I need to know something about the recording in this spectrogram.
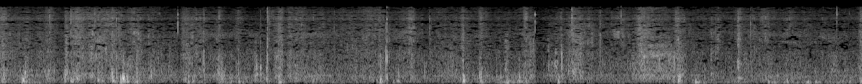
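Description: Footsteps crunch on leaves and dirt along a forest trail.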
